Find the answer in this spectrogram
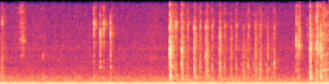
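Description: Typing on a computer keyboard: a few light keystrokes about a second in, then a quick run of keystrokes through the second half.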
